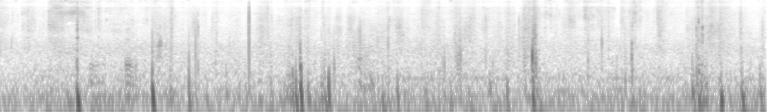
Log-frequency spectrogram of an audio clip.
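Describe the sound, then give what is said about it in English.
Footsteps of someone walking a long outdoor loop, a steady stream of many irregular soft steps and scuffs that keeps going without a break. “Walking around with Zobie.”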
